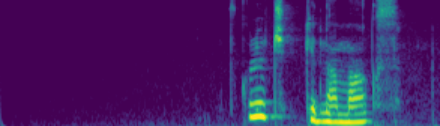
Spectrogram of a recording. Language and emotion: Russian, neutral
